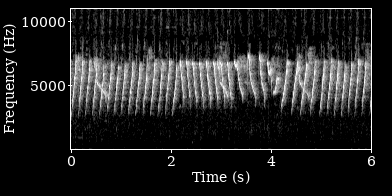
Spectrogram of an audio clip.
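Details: High, rapid twittering from a white-eye (pleci) at night, played for bird training: rhythmic run of sharp downward chirps, nearly four per second, with a short jumbled break midway.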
